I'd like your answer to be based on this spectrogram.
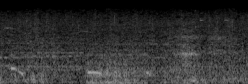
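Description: Rain and thunder in a film scene: a steady wash of rainfall with a low rumble of thunder underneath, faint and continuous throughout.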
